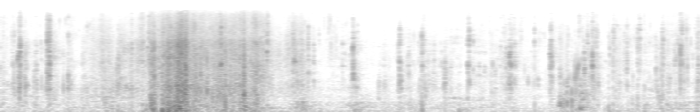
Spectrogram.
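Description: Close-miked eating: biting and chewing barbecued chicken and hand-eaten rice, with many small wet mouth clicks and a louder noisy burst about a second and a half in that lasts about a second.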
